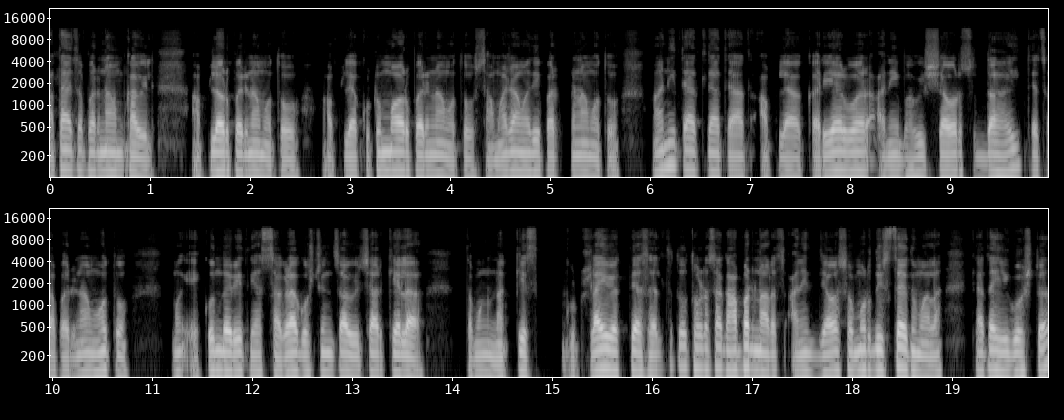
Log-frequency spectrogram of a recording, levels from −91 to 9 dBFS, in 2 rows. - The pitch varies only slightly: Yes, narrow, 2.3 semitones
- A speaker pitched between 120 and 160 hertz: No, low, 105 Hz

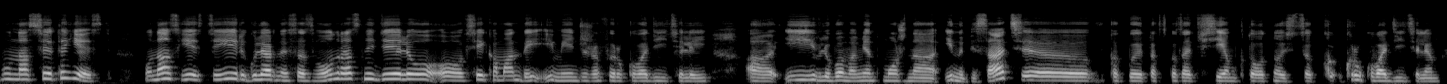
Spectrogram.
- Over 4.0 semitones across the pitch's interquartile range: Yes, average, 5.3 semitones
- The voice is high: No, medium, 175 Hz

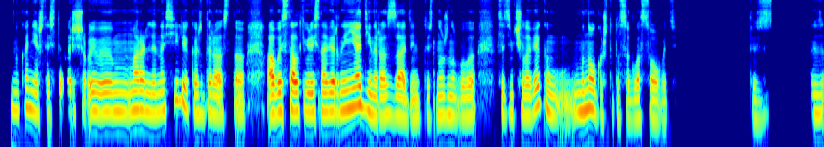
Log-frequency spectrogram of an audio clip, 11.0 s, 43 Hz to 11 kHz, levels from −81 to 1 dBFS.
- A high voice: No, medium, 165 Hz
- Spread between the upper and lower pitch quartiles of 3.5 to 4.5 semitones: No, average, 2.8 semitones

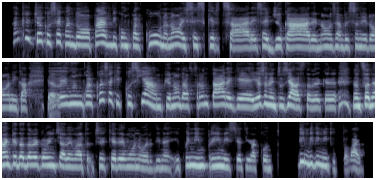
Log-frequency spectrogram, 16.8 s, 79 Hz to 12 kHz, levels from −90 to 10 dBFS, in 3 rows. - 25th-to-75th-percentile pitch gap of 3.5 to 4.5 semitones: Yes, average, 4.0 semitones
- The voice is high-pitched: Yes, high, 240 Hz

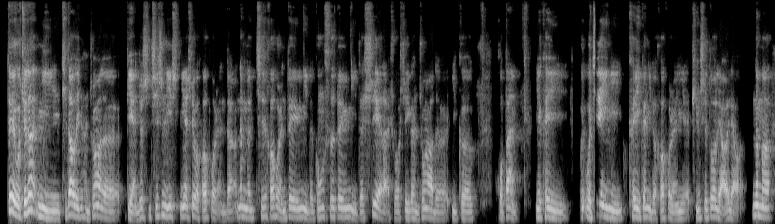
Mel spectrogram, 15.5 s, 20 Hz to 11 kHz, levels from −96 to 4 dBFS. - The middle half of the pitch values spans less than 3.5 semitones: No, average, 3.8 semitones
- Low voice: Yes, low, 125 Hz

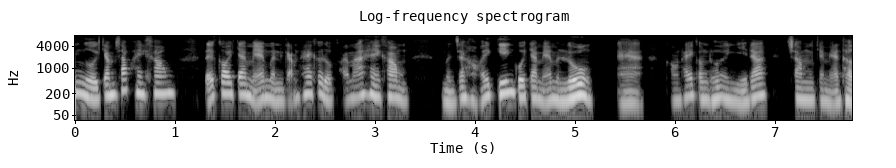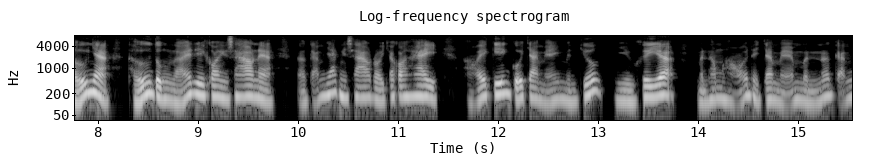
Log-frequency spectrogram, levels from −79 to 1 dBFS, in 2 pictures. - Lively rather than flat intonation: No, average, 4.9 semitones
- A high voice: No, medium, 155 Hz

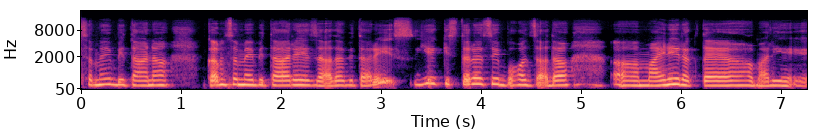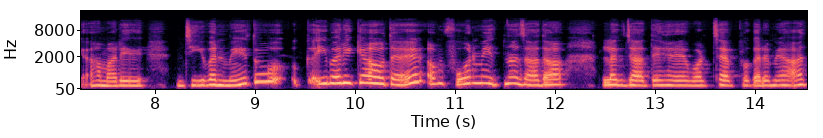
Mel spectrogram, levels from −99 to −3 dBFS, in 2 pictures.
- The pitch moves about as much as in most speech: Yes, average, 3.6 semitones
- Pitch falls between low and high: No, high, 240 Hz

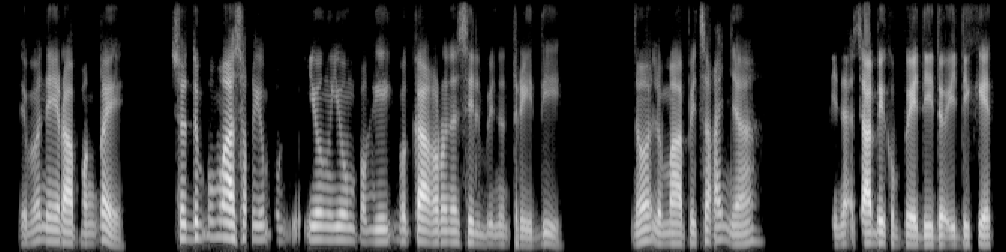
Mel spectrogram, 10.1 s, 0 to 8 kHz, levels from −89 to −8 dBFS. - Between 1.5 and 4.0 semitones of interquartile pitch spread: No, average, 5.1 semitones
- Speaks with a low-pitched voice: Yes, low, 125 Hz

